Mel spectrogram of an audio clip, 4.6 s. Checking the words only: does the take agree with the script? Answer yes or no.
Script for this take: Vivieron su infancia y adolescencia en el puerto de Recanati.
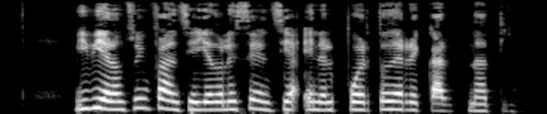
yes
